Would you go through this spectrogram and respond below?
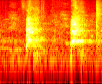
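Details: Female dog barking at her own reflection in a mirror: two sharp, loud barks about a second apart, then the start of a third, with Korean speech afterwards.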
